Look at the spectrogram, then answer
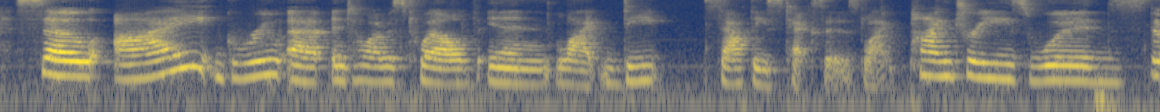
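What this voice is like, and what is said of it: Southern US regional accent. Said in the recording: “she's not from Minnesota ... Is that precious accent stem from?”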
